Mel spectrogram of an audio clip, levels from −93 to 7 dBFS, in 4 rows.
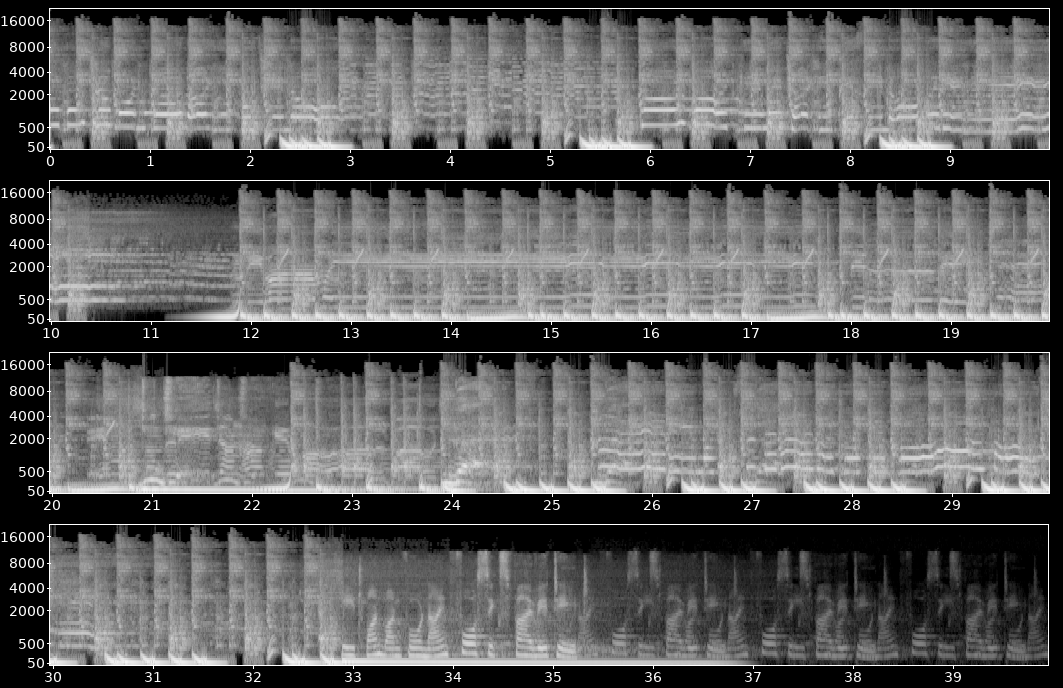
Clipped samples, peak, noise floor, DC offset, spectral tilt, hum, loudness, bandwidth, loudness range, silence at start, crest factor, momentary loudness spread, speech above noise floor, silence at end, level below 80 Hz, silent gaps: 0.6%; 0 dBFS; -44 dBFS; under 0.1%; -4.5 dB/octave; none; -11 LUFS; 18 kHz; 5 LU; 0 s; 10 dB; 8 LU; 26 dB; 3.15 s; -14 dBFS; none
